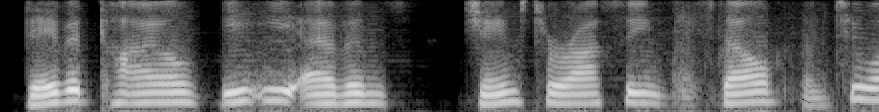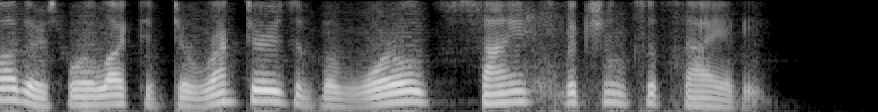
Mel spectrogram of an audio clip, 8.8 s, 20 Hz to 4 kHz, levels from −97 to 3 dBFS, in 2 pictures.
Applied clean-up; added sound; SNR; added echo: neural separator model SepFormer WHAMR!.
